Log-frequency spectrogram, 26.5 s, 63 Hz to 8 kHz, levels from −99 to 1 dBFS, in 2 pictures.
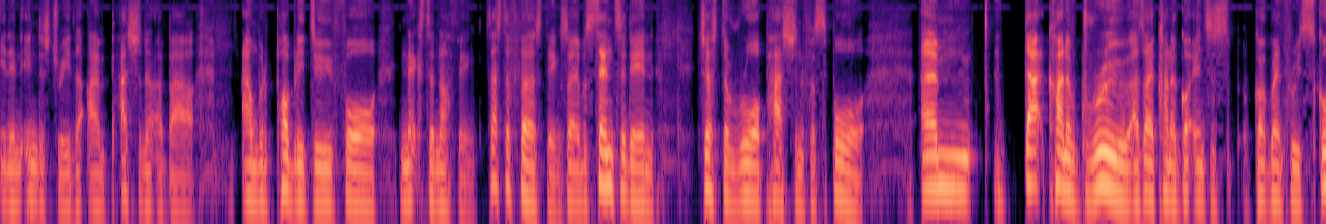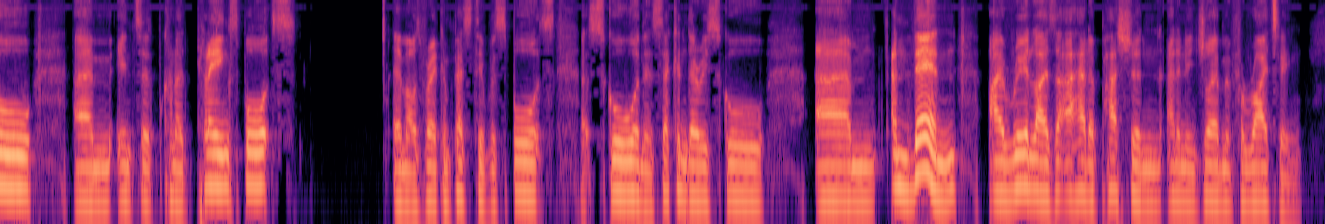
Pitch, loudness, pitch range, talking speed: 110 Hz, -25 LUFS, 105-125 Hz, 180 wpm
